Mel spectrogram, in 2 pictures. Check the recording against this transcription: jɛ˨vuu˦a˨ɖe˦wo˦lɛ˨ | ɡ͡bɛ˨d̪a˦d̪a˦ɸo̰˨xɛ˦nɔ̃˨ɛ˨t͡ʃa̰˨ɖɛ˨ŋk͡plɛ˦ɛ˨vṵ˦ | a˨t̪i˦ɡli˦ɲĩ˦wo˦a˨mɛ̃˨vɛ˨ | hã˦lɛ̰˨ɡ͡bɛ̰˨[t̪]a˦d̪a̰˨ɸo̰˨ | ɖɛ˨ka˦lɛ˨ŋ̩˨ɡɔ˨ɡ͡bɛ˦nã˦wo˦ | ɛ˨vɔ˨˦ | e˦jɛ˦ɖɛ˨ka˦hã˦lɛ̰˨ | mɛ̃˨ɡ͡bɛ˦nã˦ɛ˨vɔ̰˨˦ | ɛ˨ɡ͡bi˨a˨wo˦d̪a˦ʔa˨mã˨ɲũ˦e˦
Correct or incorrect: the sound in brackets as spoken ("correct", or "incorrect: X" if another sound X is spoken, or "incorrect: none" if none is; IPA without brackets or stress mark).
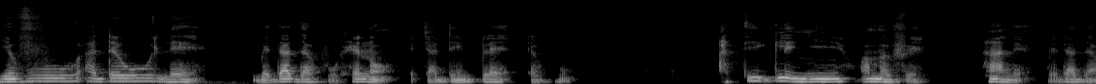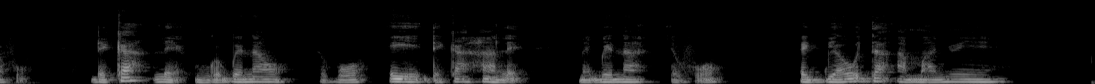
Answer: incorrect: d̪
